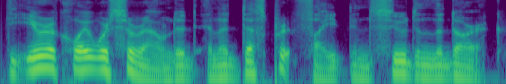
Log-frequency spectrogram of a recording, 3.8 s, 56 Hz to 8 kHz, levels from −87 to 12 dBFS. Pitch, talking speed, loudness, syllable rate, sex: 95 Hz, 190 wpm, -18 LUFS, 5.8 syllables/s, male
